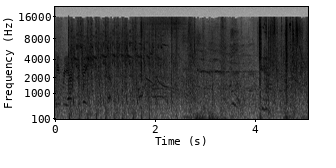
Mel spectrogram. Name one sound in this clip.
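Laser guns fire in rapid, sharp zapping bursts.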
